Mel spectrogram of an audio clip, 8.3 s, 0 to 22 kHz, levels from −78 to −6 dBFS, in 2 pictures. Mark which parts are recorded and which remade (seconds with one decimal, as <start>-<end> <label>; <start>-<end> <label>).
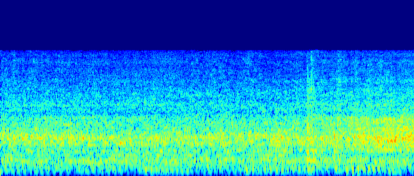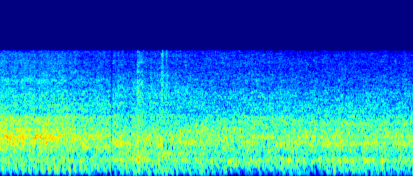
0.0-0.9 recorded; 0.9-1.9 remade; 1.9-3.9 recorded; 3.9-4.7 remade; 4.7-8.3 recorded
